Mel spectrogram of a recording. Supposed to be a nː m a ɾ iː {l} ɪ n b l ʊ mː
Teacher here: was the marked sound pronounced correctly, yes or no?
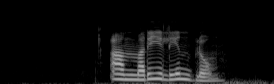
yes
